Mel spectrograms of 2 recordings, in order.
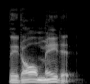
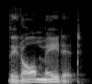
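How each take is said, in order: Both takes have the same delivery.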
